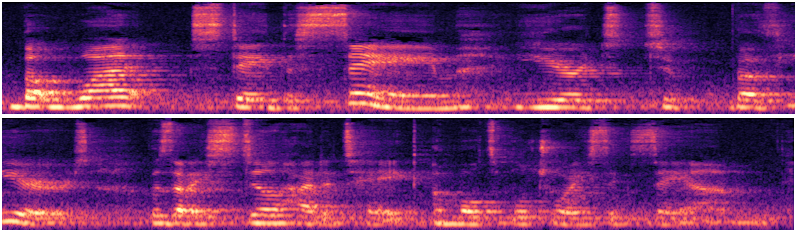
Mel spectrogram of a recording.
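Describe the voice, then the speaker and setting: A woman's voice: medium pitch, steady tone, slow pace, hardly any pauses, lightly acted. A woman playing an earnest female medical student in a role-play meeting, speaking politely and hesitantly with many fillers and restarts. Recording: echoey room, distant mic, noisy.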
